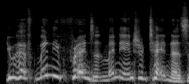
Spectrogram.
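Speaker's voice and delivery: high, quick, eager-to-please voice; trying to be nice. Acted. Rand making small talk with Barthanes, high and over-nice. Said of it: "trying to be nice".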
